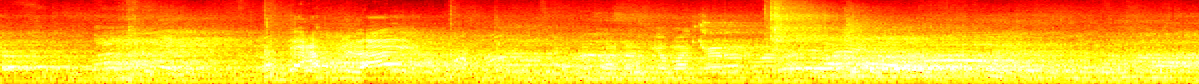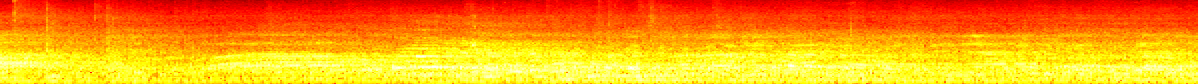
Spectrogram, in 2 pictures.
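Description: Men talk and call out in a large echoing hall.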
